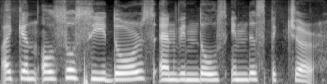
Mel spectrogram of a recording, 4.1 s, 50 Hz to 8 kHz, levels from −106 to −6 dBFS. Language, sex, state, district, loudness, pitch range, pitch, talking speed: English, female, Arunachal Pradesh, Longding, -15 LUFS, 215-245 Hz, 225 Hz, 145 wpm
